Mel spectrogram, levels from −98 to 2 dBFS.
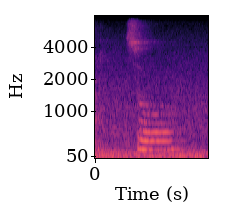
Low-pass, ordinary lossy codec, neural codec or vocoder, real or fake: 7.2 kHz; none; none; real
